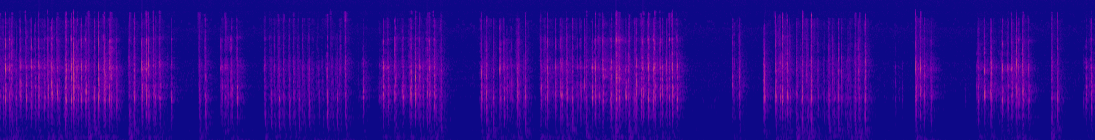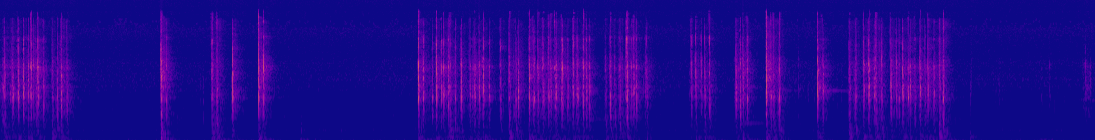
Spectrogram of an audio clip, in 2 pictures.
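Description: Typing on a computer keyboard: fast runs of key clicks lasting a second or two, broken by short pauses, with a longer lull past the middle holding only a few single keystrokes.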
